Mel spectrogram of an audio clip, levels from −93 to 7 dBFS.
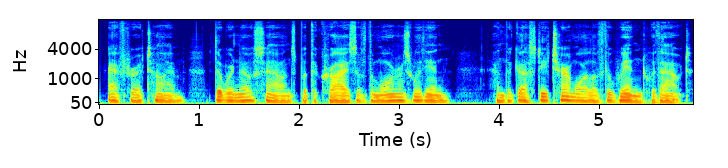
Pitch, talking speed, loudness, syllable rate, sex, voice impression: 90 Hz, 220 wpm, -19 LUFS, 5.9 syllables/s, male, very masculine, very adult-like, very old, very thick, relaxed, very powerful, weak, dark, soft, very muffled, fluent, very raspy, very cool, intellectual, sincere, very calm, very mature, very friendly, very reassuring, very unique, elegant, very wild, very sweet, very kind, modest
